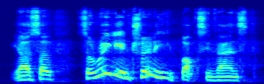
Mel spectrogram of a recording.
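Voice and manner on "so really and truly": ordinary talk, nothing marked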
